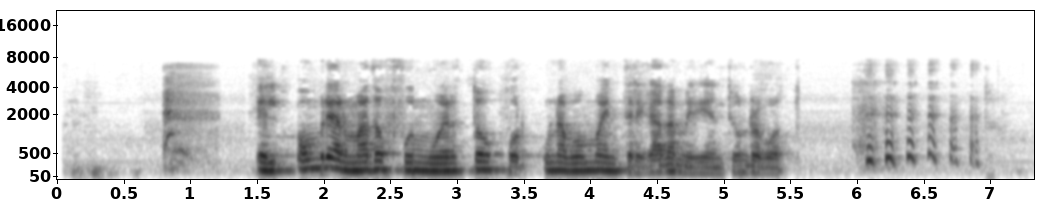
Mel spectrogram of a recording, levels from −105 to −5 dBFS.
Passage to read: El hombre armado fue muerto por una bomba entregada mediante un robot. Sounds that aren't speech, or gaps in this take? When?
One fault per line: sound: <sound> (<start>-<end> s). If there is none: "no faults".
sound: laugh (0.8-1.2 s)
sound: laugh (6.0-6.9 s)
